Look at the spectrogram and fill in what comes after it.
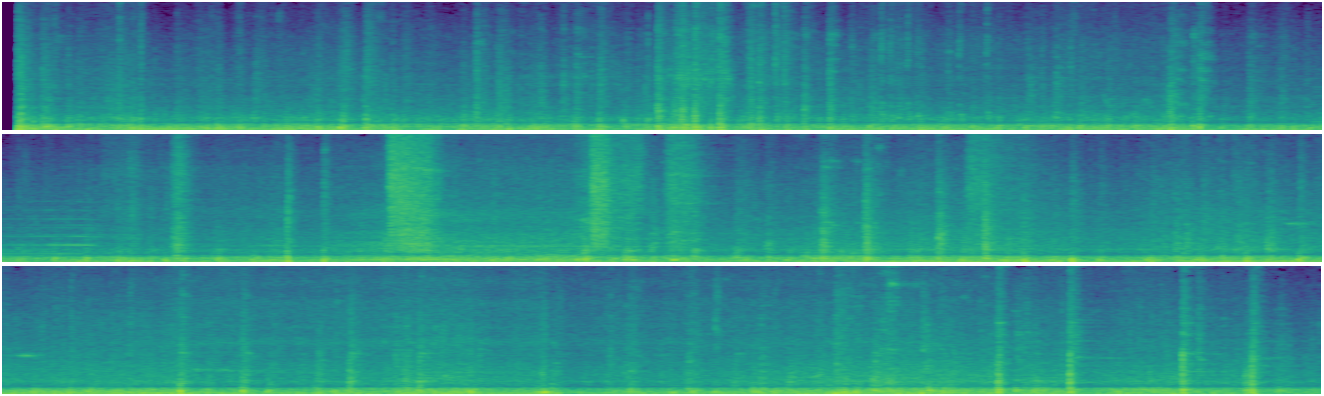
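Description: Passenger train running at speed, heard from an open coach door: a steady rumble of wheels on rail with clickety-clack over rail joints and many sharp clanks throughout.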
